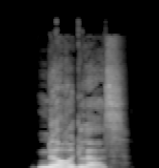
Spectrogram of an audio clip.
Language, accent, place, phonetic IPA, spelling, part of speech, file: German, Germany, Berlin, [ˈnœʁɡlɐs], Nörglers, noun, De-Nörglers.ogg
- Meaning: genitive singular of Nörgler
